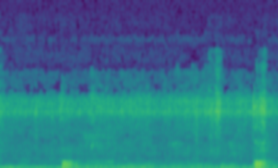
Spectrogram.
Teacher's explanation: Po, ujung lidah berada di gusi tempat tumbuh gigi seri, sama ya. Po, cuman karena huruf po ini tebal maka mulut agak membulat. Po. Setelah diletak lidahnya baru terbaca po.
